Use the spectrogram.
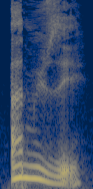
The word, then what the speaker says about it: amusé: Amusé, okay, accent aigu at the end, so E, Z, amusé.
